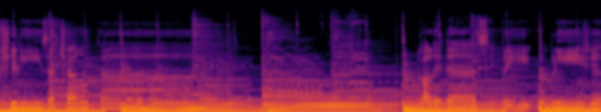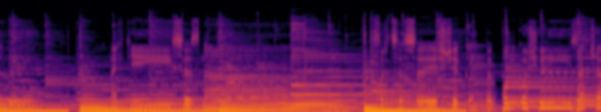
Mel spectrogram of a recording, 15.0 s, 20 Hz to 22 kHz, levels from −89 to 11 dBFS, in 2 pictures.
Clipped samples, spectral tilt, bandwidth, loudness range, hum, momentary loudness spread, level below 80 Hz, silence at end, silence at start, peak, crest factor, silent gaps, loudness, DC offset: under 0.1%; -8 dB/octave; 11 kHz; 2 LU; none; 7 LU; -32 dBFS; 0 s; 0 s; -6 dBFS; 14 dB; none; -22 LUFS; under 0.1%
